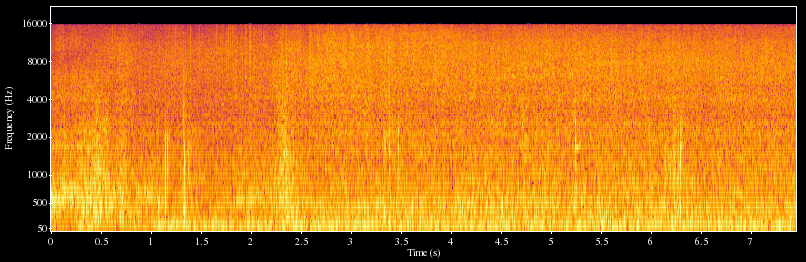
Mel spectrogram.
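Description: Two red ground flares burning with a steady hiss, with two faint pops a little after one second in.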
